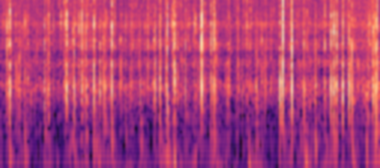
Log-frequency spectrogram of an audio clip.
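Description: Heavy rain pelting down during a river kayak trip, a dense, continuous patter of close drops drumming on hard surfaces with no voices.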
